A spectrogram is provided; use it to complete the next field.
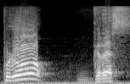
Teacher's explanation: Gress should go down, prog should go up.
